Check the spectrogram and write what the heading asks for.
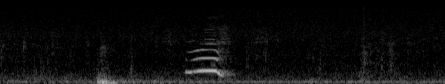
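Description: A soft low bump about a second in, then a second later a short high-pitched vocal call that rises a little and falls away in pitch.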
